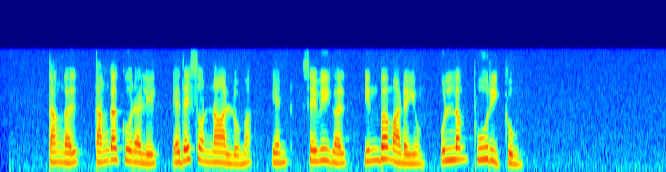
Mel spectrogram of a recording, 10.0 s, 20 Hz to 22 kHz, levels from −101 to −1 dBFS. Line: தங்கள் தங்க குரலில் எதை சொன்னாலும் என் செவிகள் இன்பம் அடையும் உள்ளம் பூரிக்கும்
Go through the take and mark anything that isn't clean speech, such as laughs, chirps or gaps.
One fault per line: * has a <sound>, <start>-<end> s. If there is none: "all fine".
all fine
